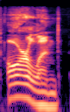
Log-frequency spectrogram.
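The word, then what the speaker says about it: Haaland: Eric Holland is Eric. No, Erling. It's Harland.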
